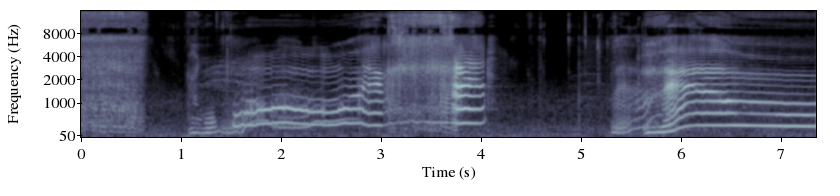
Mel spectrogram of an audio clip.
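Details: Angry cat losing its temper, letting out long, drawn-out harmonic yowls that rise and waver, two main outbursts separated by a short quiet gap, with a sharp noisy burst between them.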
